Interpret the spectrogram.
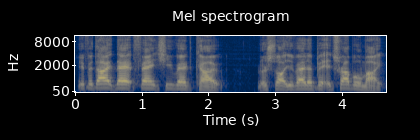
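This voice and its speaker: A man's voice: fairly high pitch, moderate pace, pitched above the performer's own voice, natural voice. A man voicing a scarred, cheery and sly cockney whiskey trader who drawls and calls everyone mate. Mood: chummy. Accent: London cockney.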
